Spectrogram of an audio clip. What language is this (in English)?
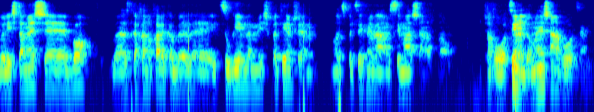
Hebrew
